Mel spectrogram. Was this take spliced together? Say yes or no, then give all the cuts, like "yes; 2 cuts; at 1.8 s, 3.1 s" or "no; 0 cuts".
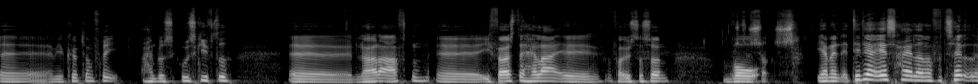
no; 0 cuts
